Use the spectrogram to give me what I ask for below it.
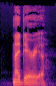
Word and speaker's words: Cnidaria: No, but they're in the phylum Cnidaria. – Cnidaria. – Why would they put the C there? – It's silent, man.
